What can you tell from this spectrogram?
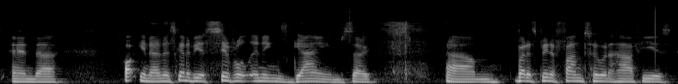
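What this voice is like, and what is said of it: New Zealand accent. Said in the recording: “you may tell from the accent, I'm from down under, and I'm actually from New Zealand”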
